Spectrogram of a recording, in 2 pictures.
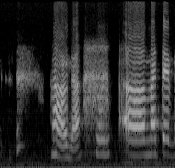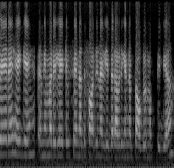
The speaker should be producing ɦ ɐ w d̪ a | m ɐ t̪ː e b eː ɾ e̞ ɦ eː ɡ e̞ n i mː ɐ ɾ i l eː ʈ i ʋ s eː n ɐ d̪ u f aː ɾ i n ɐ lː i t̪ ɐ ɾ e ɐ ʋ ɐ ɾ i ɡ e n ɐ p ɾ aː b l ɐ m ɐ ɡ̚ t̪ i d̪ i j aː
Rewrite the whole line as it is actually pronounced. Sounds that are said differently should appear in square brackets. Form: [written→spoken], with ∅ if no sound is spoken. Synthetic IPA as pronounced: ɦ ɐ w d̪ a | m ɐ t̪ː e b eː ɾ e̞ ɦ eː ɡ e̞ n i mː ɐ ɾ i l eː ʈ i ʋ s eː n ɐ d̪ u f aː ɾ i n ɐ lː i [t̪→d̪] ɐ ɾ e ɐ ʋ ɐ ɾ i ɡ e n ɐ p ɾ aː b l ɐ m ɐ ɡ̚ t̪ i d̪ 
